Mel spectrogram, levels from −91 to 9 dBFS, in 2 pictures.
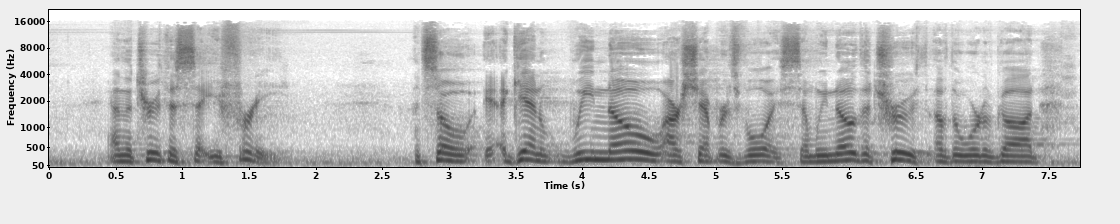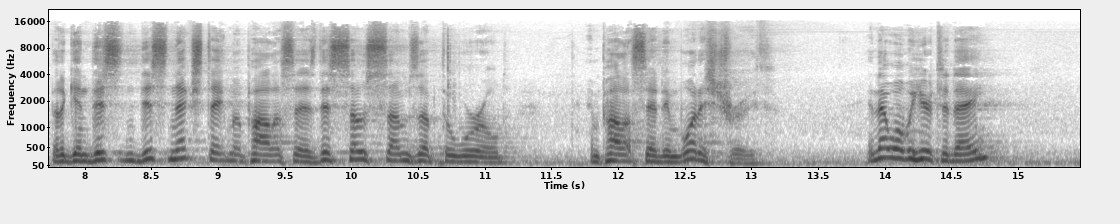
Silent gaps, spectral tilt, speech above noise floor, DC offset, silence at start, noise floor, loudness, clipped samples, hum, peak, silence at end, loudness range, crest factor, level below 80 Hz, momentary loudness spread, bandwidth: none; -4.5 dB/octave; 24 dB; under 0.1%; 0 s; -45 dBFS; -22 LUFS; under 0.1%; none; -8 dBFS; 0 s; 4 LU; 16 dB; -58 dBFS; 9 LU; 16.5 kHz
